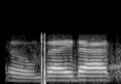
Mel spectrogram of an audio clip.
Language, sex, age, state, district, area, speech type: Bodo, female, 45-60, Assam, Kokrajhar, urban, conversation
